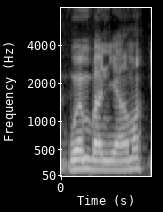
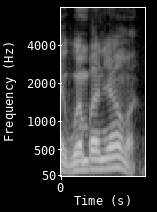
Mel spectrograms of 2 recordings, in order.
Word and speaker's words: Wembanyama: So you want to try Wembanyama? – Yeah, he's right. – What did I say? Wembanyama. – Wemby. – You first time you kind of butchered it.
